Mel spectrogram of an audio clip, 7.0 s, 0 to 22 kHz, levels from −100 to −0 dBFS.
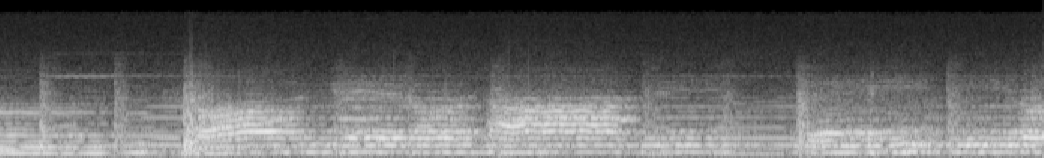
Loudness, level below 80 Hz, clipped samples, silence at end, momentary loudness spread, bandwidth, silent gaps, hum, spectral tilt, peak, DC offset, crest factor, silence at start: -17 LUFS; -48 dBFS; under 0.1%; 0 s; 8 LU; 5.4 kHz; none; none; -10.5 dB/octave; -4 dBFS; under 0.1%; 12 dB; 0 s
